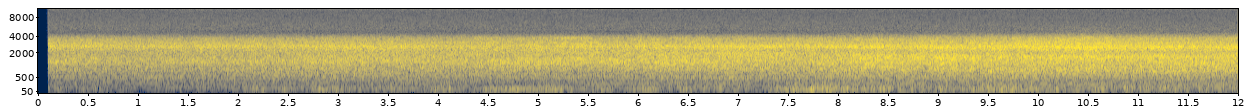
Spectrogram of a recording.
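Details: Steady, even rushing hiss, like wind or distant traffic, with no animal calls.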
